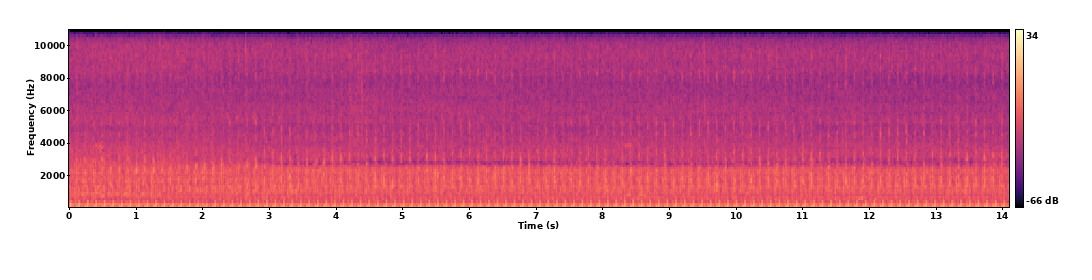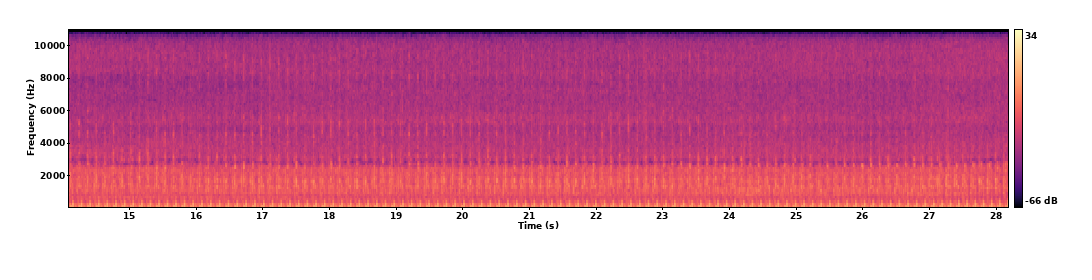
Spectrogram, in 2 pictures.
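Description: Single-cylinder diesel engine of a Kubota two-wheel walking tractor running steadily with a rapid, even chugging, while the tractor is stuck in deep paddy mud with its cage wheels churning.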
